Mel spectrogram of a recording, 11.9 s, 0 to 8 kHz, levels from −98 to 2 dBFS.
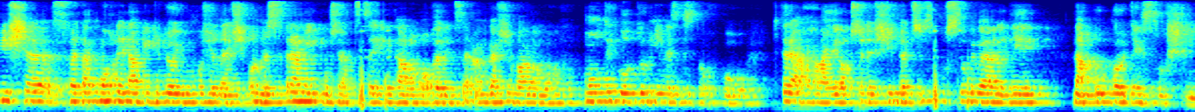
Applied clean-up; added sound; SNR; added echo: neural mask model DeepFilterNet 3.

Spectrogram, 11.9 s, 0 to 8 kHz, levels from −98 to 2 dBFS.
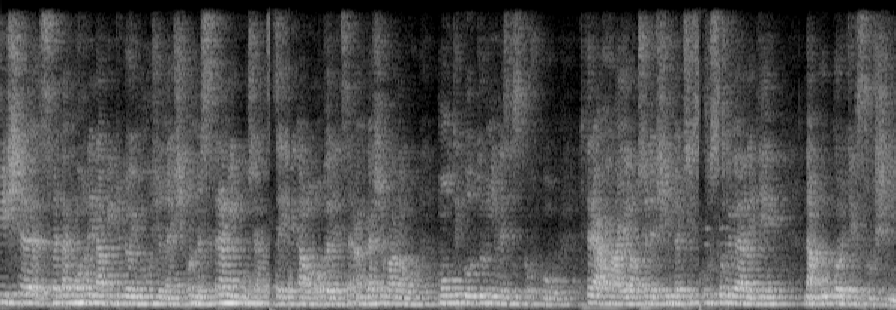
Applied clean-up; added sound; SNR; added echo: neural separator model SepFormer DNS4.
